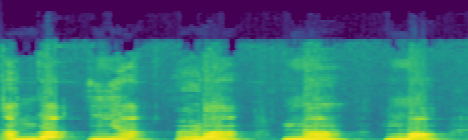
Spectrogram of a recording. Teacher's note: जिनके उच्चारण में हवा का प्रमुख अंश नाक से निकलता है, जैसे कि अंगा, इया, ण, न, म, ये सभी चीज़ों को जब उच्चारण किया जाता है तो नाक से वायु जो है बाहर निकलने का प्रयास करती है। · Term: नासिक्य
